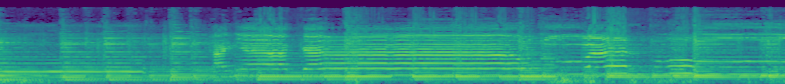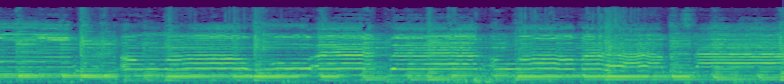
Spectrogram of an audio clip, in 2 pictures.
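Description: A man singing an Indonesian Islamic devotional song to his own acoustic guitar, strumming steady chords under sung phrases with wavering held notes and short breaks between lines.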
